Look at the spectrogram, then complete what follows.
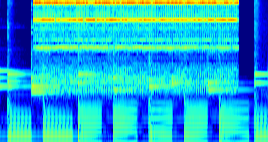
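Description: A loud alarm clock rings for about three seconds, a bright continuous bell over a steady, rapid rattling pulse, alone with no talking, then cuts off abruptly.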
